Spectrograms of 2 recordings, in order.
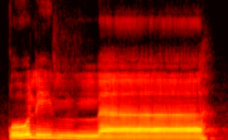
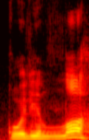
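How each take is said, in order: First: The L in Allah is light and thin. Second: The L in Allah is heavy and thick. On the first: The speaker calls it right. "اینجا لفظ جلاله را مرقق میکنیم" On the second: The speaker calls it wrong. "نمیخوانیم"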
